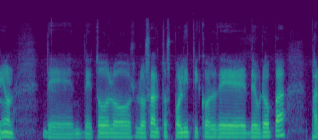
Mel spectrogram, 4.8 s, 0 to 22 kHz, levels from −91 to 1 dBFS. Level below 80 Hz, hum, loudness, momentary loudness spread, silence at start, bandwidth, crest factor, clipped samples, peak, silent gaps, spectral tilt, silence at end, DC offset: -62 dBFS; none; -32 LUFS; 9 LU; 0 s; 12.5 kHz; 18 dB; under 0.1%; -12 dBFS; none; -7 dB/octave; 0 s; under 0.1%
